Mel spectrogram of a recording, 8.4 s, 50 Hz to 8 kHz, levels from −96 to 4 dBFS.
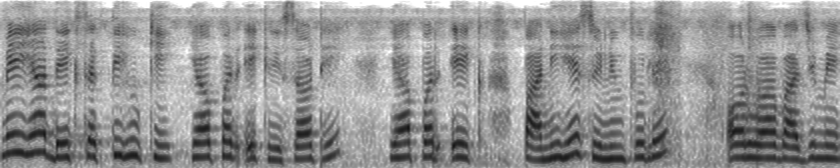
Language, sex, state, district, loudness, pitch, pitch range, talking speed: Hindi, female, Uttar Pradesh, Jyotiba Phule Nagar, -14 LUFS, 240 Hz, 225-260 Hz, 170 wpm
